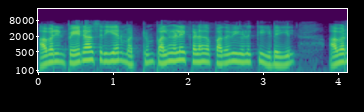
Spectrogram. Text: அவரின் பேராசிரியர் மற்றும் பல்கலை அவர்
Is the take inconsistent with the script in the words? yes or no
yes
